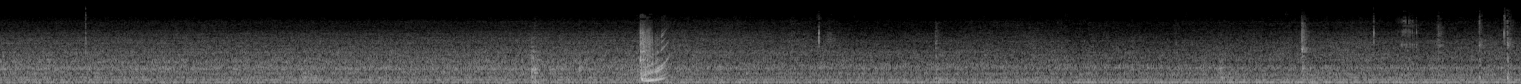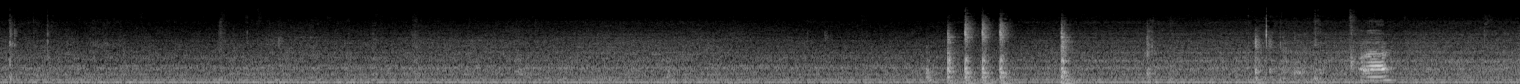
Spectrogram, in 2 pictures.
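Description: Steady low electric hum and fan whir from a glass-top electric hob heating a pot of soup. Near the end come a few quick knocks of a utensil against the metal pot as it is stirred.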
